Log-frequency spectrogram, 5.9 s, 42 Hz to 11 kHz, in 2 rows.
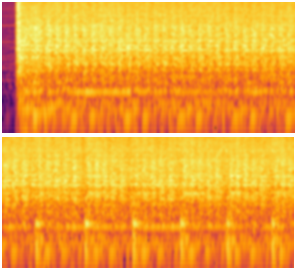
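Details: BMW E81 drift car on E85 and standalone ECU, after pumping about 10 litres of contaminated fuel from the tank: starter barely turns before it catches, then a steady even idle with no stumbling or misfires; normal start and idle.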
